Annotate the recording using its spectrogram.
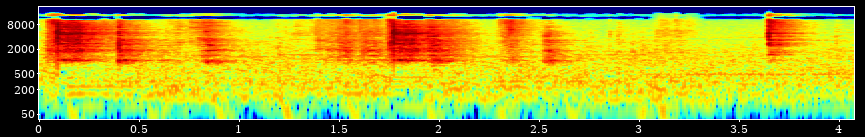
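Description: Chef's knife chopping celery on a cutting board: about seven sharp, irregular knocks of the blade striking the board, with three close together in the first second and the last one near the end.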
